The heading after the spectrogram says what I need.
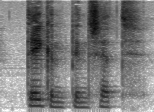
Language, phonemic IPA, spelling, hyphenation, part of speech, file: Dutch, /ˈteː.kə(n).pɪnˌsɛt/, tekenpincet, te‧ken‧pin‧cet, noun, Nl-tekenpincet.ogg
- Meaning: a pair of tick tweezers, a tick remover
